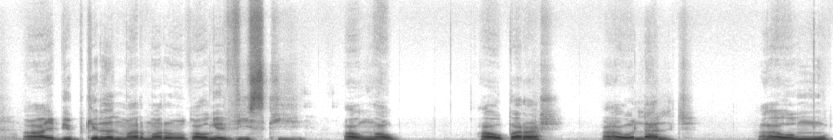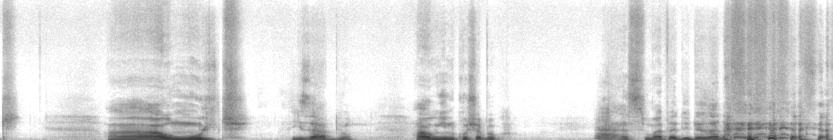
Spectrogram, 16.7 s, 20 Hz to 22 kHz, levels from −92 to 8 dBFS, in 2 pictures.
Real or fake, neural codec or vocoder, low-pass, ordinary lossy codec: fake; codec, 44.1 kHz, 7.8 kbps, Pupu-Codec; none; none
